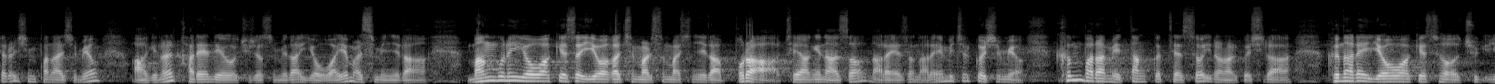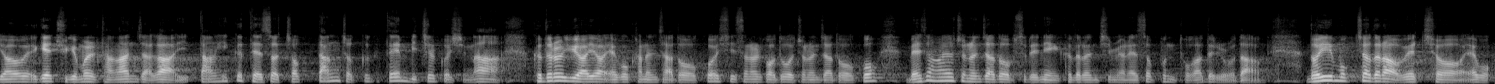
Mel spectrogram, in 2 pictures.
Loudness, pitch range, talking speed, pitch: -20 LUFS, 110-140 Hz, 340 characters per minute, 120 Hz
